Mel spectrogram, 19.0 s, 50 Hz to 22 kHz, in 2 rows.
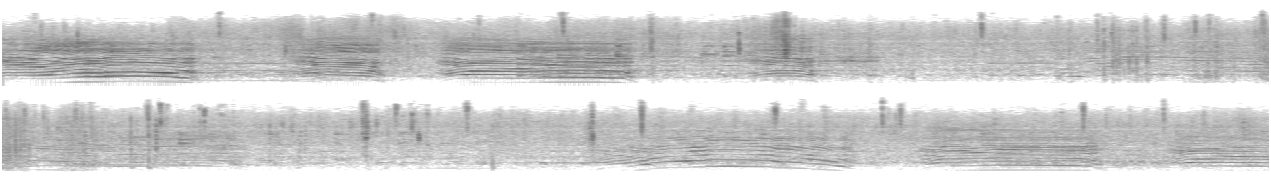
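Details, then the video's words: Rutting red deer stag in Cantabria, Spain, in the 2022 berrea, calling through fog: a series of deep, groaning roars, several arching up and down, repeated at irregular intervals of a few seconds, with breaks of quieter background. "BERREA 2022 EN CANTABRIA: VENADO ENTRE LAS NIEBLAS."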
